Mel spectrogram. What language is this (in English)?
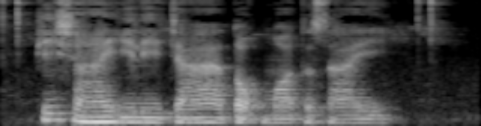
Thai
